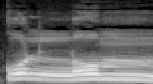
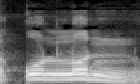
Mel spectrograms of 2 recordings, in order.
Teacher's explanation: Bunyi tanwinnya dimasukkan ke huruf mim. Kita baca kullum. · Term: idgham bighunah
